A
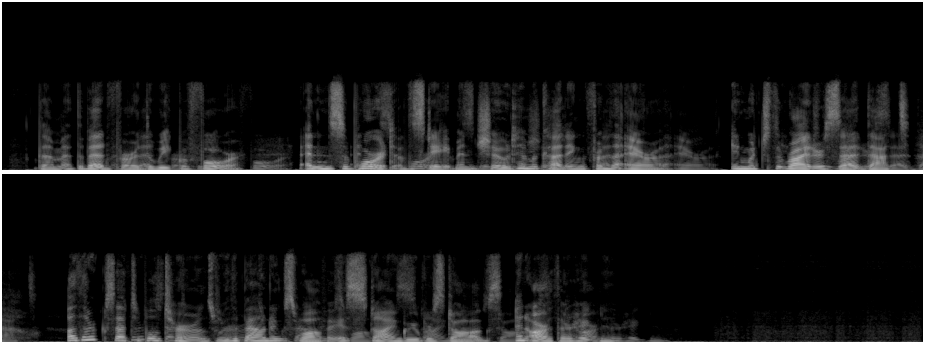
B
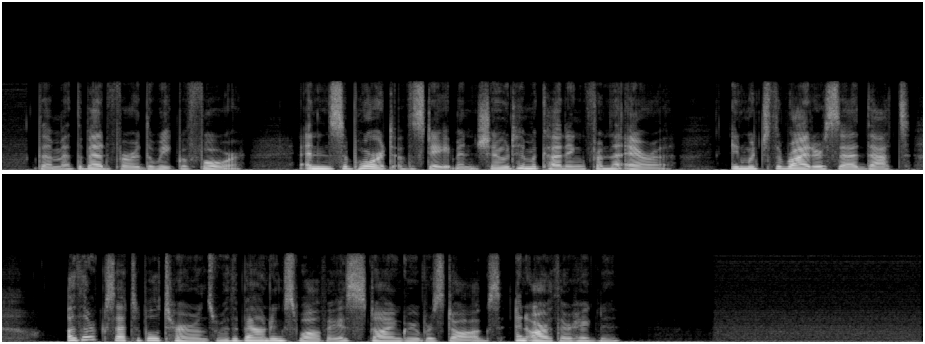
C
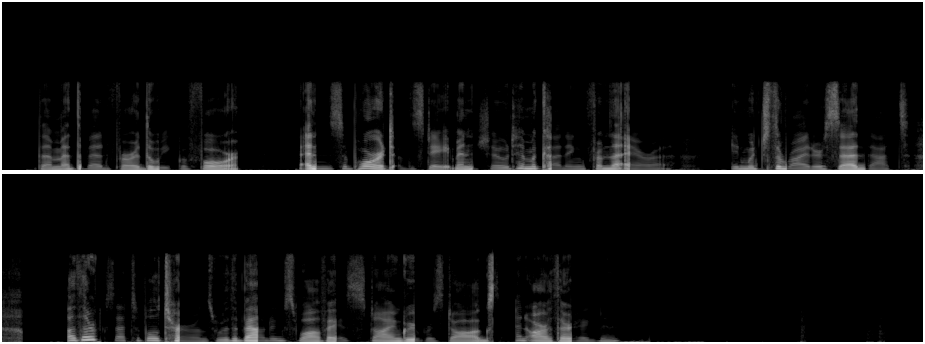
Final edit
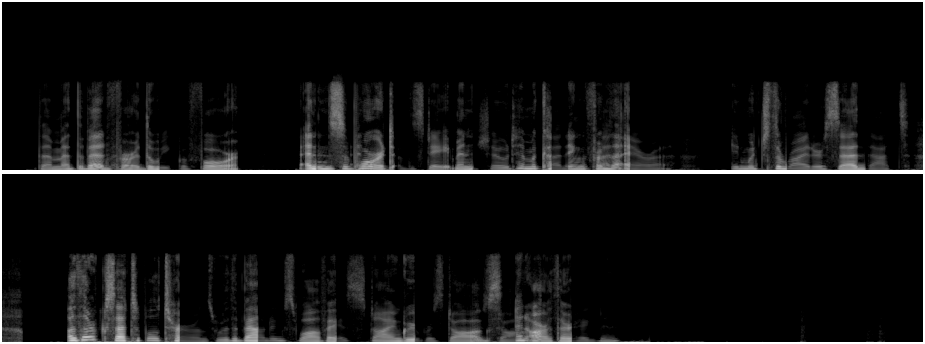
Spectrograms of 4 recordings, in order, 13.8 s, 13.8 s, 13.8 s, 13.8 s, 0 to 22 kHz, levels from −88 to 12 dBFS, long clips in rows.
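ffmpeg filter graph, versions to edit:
ffmpeg -i take0.wav -i take1.wav -i take2.wav -filter_complex "[0:a]asplit=4[link_01][link_02][link_03][link_04];[2:a]asplit=6[link_05][link_06][link_07][link_08][link_09][link_10];[link_05]atrim=end=0.572[link_11];[link_01]atrim=start=0.568:end=0.982[link_12];[link_06]atrim=start=0.978:end=2.372[link_13];[link_02]atrim=start=2.368:end=2.792[link_14];[link_07]atrim=start=2.788:end=4.252[link_15];[link_03]atrim=start=4.248:end=4.652[link_16];[link_08]atrim=start=4.648:end=7.43[link_17];[1:a]atrim=start=7.41:end=7.94[link_18];[link_09]atrim=start=7.92:end=10.422[link_19];[link_04]atrim=start=10.418:end=10.952[link_20];[link_10]atrim=start=10.948[link_21];[link_11][link_12]acrossfade=duration=0.004:curve1=hsin:curve2=hsin[link_22];[link_22][link_13]acrossfade=duration=0.004:curve1=hsin:curve2=hsin[link_23];[link_23][link_14]acrossfade=duration=0.004:curve1=hsin:curve2=hsin[link_24];[link_24][link_15]acrossfade=duration=0.004:curve1=hsin:curve2=hsin[link_25];[link_25][link_16]acrossfade=duration=0.004:curve1=hsin:curve2=hsin[link_26];[link_26][link_17]acrossfade=duration=0.004:curve1=hsin:curve2=hsin[link_27];[link_27][link_18]acrossfade=duration=0.02:curve1=tri:curve2=tri[link_28];[link_28][link_19]acrossfade=duration=0.02:curve1=tri:curve2=tri[link_29];[link_29][link_20]acrossfade=duration=0.004:curve1=hsin:curve2=hsin[link_30];[link_30][link_21]acrossfade=duration=0.004:curve1=hsin:curve2=hsin" out.wav

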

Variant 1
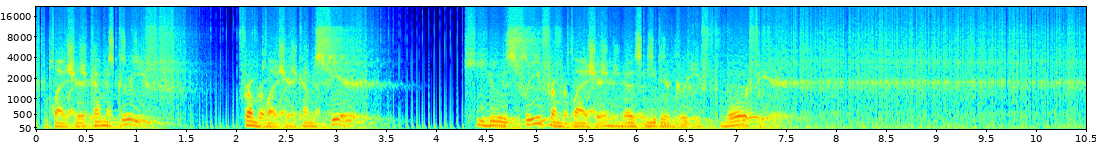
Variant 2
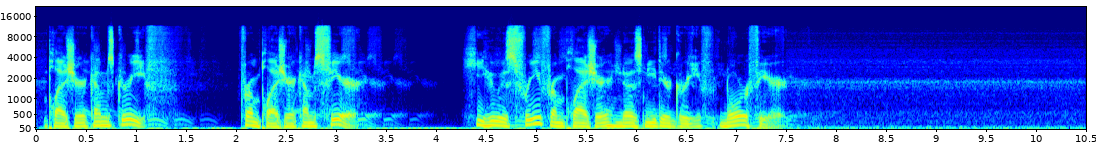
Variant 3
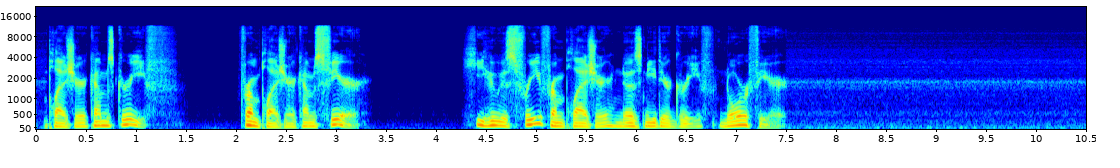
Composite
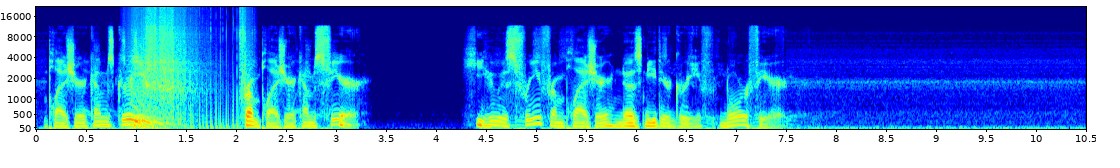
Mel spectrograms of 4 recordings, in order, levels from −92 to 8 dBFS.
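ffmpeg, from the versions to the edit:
ffmpeg -i take0.wav -i take1.wav -i take2.wav -filter_complex "[2:a]asplit=2[link_01][link_02];[1:a]asplit=4[link_03][link_04][link_05][link_06];[link_03]atrim=end=0.99[link_07];[0:a]atrim=start=0.83:end=2.22[link_08];[link_04]atrim=start=2.06:end=3.032[link_09];[link_01]atrim=start=3.028:end=4.452[link_10];[link_05]atrim=start=4.448:end=5.632[link_11];[link_02]atrim=start=5.628:end=6.232[link_12];[link_06]atrim=start=6.228[link_13];[link_07][link_08]acrossfade=duration=0.16:curve1=tri:curve2=tri[link_14];[link_14][link_09]acrossfade=duration=0.16:curve1=tri:curve2=tri[link_15];[link_15][link_10]acrossfade=duration=0.004:curve1=hsin:curve2=hsin[link_16];[link_16][link_11]acrossfade=duration=0.004:curve1=hsin:curve2=hsin[link_17];[link_17][link_12]acrossfade=duration=0.004:curve1=hsin:curve2=hsin[link_18];[link_18][link_13]acrossfade=duration=0.004:curve1=hsin:curve2=hsin" out.wav

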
